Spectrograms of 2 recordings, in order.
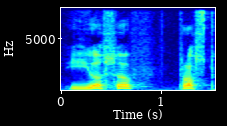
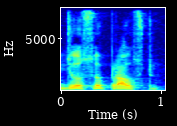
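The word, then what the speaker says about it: Joseph Proust: इसको आप योसेफ प्रोस्ट कहते हैं, योसेफ प्रोस्ट, योसेफ प्रोस्ट। ठीक है, ये नहीं कि जोसेफ प्राउस्ट, ये फ्रेंच की जो प्रोनाउंसिएशन है ये अलग होती है।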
